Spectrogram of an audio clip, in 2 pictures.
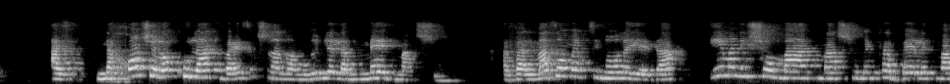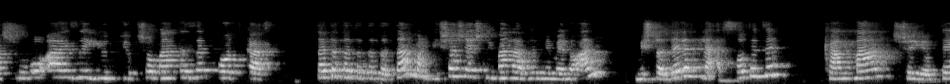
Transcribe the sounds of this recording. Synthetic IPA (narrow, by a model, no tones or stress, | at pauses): ʔaznaχo̞nʃe̞lo̞kulanubaesekʃe̞lanuamuʁimle̞lamedmaʃu | ʔavalmazeo̞meʁt͡sinoʁlejeda | imaniʃomaːtmaʃume̞kabe̞let̪maʃuʁoʔaezejut̪jubʃo̞mat̪ezepo̞dkast̪̚ | tːat̪at̪at̪at̪at̪atamaʁɡiʃaʃejeʃlimanlaːviʁmime̞noʔal | miʃtadelet̪leʔaso̞t̪etze | kamaʃejo̞te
